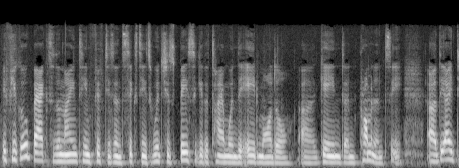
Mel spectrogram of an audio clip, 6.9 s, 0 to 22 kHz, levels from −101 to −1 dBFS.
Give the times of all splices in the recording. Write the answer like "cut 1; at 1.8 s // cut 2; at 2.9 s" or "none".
cut 1; at 2.0 s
